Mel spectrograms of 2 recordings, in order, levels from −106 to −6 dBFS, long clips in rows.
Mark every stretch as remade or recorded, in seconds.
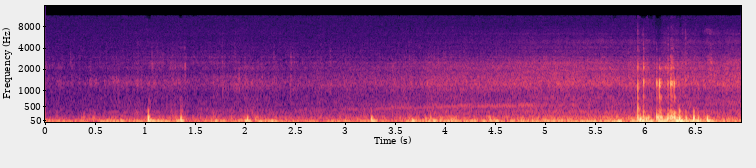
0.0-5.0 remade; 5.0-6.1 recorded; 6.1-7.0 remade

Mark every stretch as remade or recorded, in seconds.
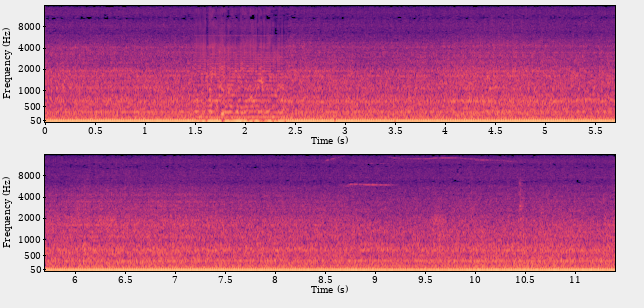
0.0-1.5 recorded; 1.5-2.4 remade; 2.4-11.4 recorded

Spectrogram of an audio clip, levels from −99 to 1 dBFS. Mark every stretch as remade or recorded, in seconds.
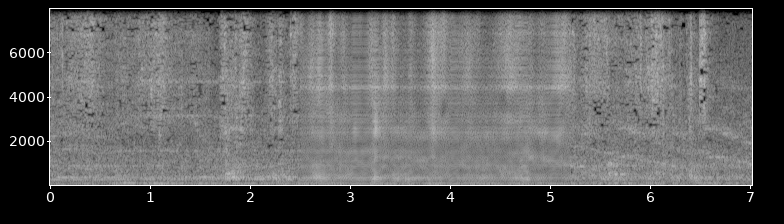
0.0-2.5 recorded; 2.5-5.2 remade; 5.2-7.0 recorded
